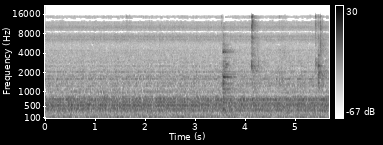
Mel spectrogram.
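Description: Stand mixer running steadily at low speed, beating butter and sugar in its metal bowl. Three light clicks of eggshell against a small glass dish come about three and a half, four and five and a half seconds in.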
